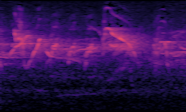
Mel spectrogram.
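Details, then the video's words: Male Oriental magpie-robin singing near Satpura in Central India while seeking a mate; soft, distant-sounding sweet whistled phrases that slur up and down, varied and continuous, over a hiss of background noise. "The Song Of The Oriental Magpie Robin"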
